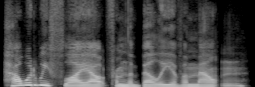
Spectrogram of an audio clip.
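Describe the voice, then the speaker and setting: A woman's voice: fairly low pitch, expressive, brisk, clean tone, no room sound, clean studio sound. A woman reading scripted first-person novel narration as an audiobook narrator.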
